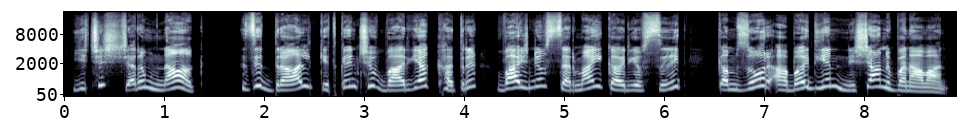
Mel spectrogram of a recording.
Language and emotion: Kashmiri, disgusted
